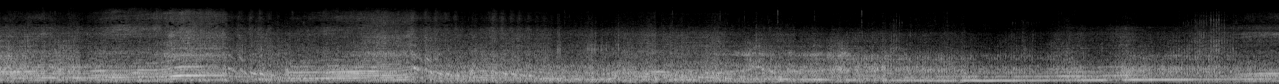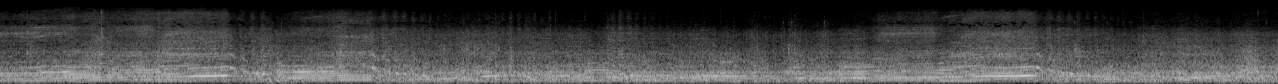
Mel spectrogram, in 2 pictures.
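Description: Nissan RB26 straight-six with a T04Z turbo, swapped into a Toyota Altezza, heard from inside the cabin under hard track driving. The engine note climbs in pitch and drops back at each gear change, with shifts about two and four seconds in. It dips to a lower, slower stretch in the middle, then pulls up through the gears again to a final shift near the end.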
